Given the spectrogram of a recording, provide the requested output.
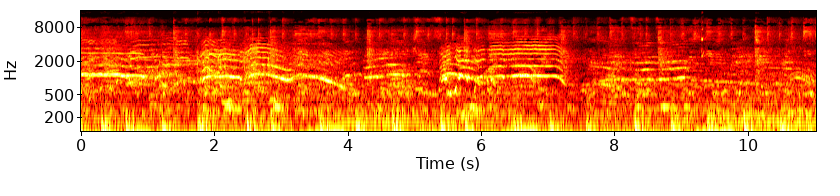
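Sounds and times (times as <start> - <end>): pop music: 0.0 - 11.0
teenagers cheering and shouting: 0.0 - 11.0.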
